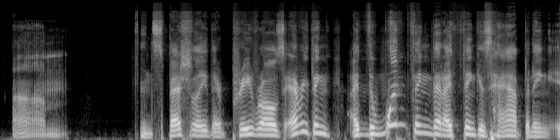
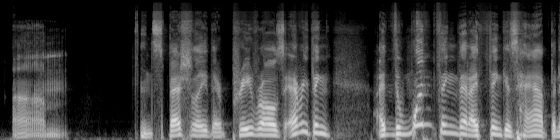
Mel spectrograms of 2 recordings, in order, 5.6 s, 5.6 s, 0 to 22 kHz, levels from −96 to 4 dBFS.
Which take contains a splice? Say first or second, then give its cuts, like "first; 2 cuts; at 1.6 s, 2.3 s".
first; 1 cut; at 3.4 s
